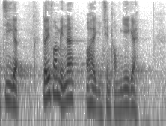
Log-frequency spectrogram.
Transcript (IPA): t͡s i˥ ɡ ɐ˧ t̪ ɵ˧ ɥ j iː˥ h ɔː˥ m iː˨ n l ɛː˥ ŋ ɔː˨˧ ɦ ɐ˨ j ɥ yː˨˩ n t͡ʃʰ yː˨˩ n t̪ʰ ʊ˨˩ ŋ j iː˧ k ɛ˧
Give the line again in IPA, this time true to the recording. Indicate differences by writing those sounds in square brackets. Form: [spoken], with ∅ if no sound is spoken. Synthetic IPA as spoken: t͡s [iː˥] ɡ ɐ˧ t̪ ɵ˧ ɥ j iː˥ [f] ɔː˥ m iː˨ n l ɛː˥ ŋ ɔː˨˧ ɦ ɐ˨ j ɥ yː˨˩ n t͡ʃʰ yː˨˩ n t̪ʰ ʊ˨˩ ŋ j iː˧ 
